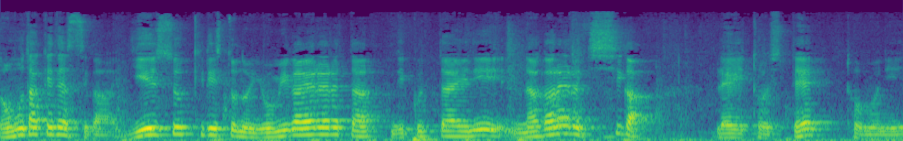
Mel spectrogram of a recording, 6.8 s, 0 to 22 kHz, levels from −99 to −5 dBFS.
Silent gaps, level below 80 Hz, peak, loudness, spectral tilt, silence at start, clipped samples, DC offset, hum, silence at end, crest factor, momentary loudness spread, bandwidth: none; -36 dBFS; 0 dBFS; -19 LUFS; -6.5 dB/octave; 0 s; under 0.1%; under 0.1%; none; 0 s; 18 dB; 11 LU; 15 kHz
